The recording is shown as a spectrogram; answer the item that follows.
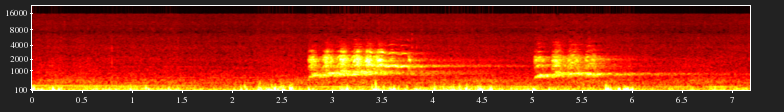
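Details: Coyote barking in the morning, heard on the way to a tree stand: two drawn-out wavering bark-howls that fall in pitch, about two seconds apart, over low rumbling wind or vehicle noise.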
